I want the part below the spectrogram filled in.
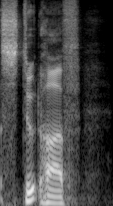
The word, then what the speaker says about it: Stutthof: and it's pronounced Stutthof, and the mass murder that took place inside was only able to take place with your help.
